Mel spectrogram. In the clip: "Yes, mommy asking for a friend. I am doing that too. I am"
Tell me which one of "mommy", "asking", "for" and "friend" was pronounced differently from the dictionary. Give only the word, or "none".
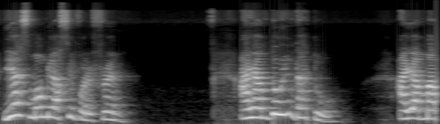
asking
